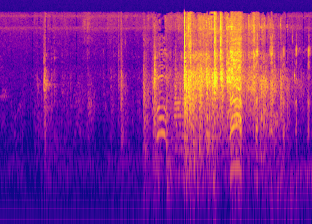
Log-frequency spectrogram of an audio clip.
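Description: A few faint clicks, then, from about three seconds in, voices calling out over a rush of outdoor noise that fades near the end.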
